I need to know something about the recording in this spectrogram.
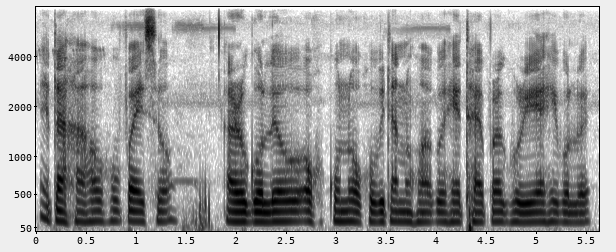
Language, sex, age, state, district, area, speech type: Assamese, male, 18-30, Assam, Tinsukia, urban, spontaneous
